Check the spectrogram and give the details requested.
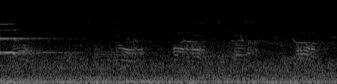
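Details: American crows mobbing a male bald eagle as he returns to his nest, 30 March 2016; a series of faint, hoarse caws spaced roughly every half second, with a steady low background rumble.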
